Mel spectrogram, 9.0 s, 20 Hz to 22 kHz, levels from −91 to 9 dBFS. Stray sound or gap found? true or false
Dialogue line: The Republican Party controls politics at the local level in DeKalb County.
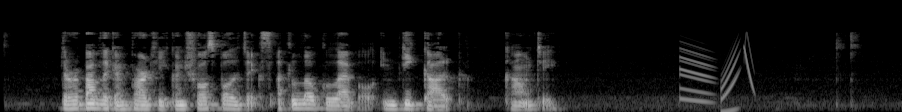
true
